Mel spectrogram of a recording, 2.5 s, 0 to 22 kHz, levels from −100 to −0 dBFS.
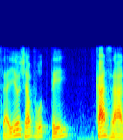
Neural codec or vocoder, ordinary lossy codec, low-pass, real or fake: autoencoder, 48 kHz, 128 numbers a frame, DAC-VAE, trained on Japanese speech; none; 5.4 kHz; fake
